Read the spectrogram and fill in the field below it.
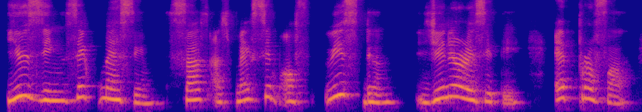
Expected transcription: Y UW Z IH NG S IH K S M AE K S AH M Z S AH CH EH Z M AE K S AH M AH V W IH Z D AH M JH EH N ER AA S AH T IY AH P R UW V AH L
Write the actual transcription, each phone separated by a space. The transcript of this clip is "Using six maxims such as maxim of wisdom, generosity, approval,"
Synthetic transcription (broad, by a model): Y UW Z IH NG S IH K M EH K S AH M S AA S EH S M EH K S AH M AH F W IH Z D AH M JH EH N ER AA S AH T IY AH P R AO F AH L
